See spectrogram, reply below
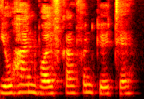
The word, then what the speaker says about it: Goethe: G-O-E-T-H-E. Goethe.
